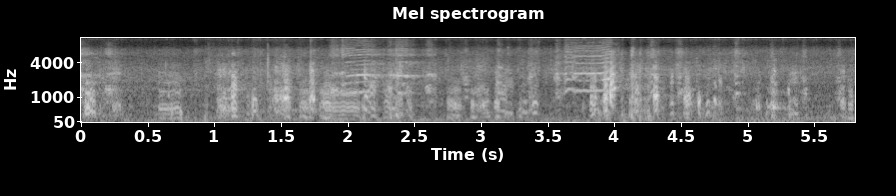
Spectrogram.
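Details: Hens clucking over their food: repeated short clucks with a couple of higher, wavering squawks and steady pecking clicks beneath.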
